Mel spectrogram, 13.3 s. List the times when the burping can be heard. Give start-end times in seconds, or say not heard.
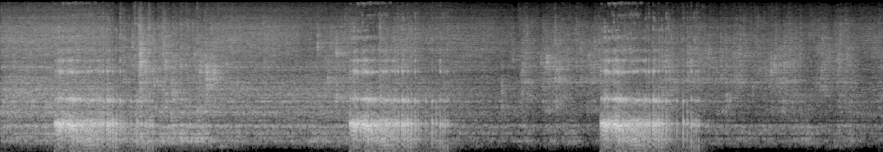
0.8-2.3, 5.2-6.8, 9.0-10.5.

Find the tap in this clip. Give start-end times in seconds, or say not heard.
0.0-13.2.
